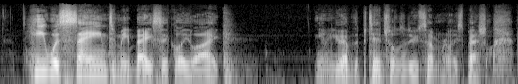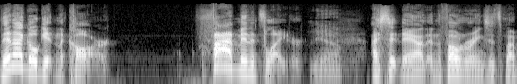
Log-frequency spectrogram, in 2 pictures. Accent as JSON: {"language": "English", "town": "Middlesboro", "region": "Kentucky", "country": "United States", "tie": "born or raised there", "said": "So we were on the tour a few weeks ago, and we're in Middlesboro, my hometown. I'm doing the show. It's like I've got high school friends there. My teachers are there."}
